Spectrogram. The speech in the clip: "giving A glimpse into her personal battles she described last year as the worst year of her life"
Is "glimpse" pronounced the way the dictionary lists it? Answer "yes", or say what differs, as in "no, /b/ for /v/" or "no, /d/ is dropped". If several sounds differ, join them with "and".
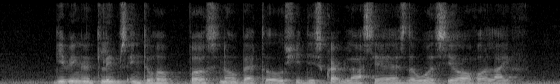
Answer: yes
